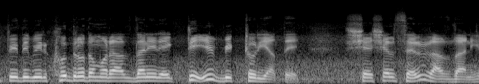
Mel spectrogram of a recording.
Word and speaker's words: Seychelles: আপনাদেরকে স্বাগত জানাচ্ছি পৃথিবীর ক্ষুদ্রতম রাজধানীর একটি ভিক্টোরিয়াতে শেষেলসের রাজধানী অনেকে শিশিলিজ বলে যদি উচ্চারণ হবে শেষেল তো সেশেলের রাজধানী থেকে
